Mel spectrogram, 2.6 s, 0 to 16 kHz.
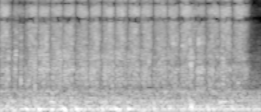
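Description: Steady abrasive rubbing of a sanding block over tiny rough spots on a 40 oz Bubba water bottle, a continuous close scratchy hiss with even strokes that stops abruptly near the end.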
